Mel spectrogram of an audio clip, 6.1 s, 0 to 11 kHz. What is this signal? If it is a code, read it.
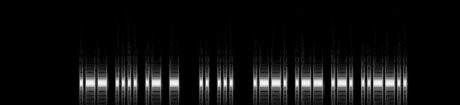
Morse code, heard as a keyed tone, about 32 wpm, 700 Hz. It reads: WHAT IS PWR?
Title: Sentences from Top 500 Words and Abbreviations 30wpm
